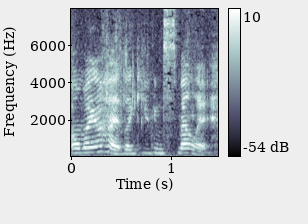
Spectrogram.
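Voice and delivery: ordinary delivery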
